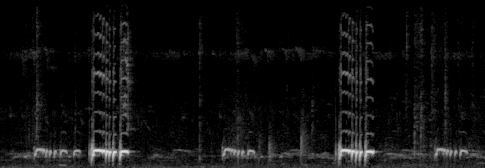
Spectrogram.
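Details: Local zebra dove serving as a lure to set off singing in other zebra doves; quieter rolling coo phrases alternate with two loud, clipped bursts of quick staccato notes about four seconds apart.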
